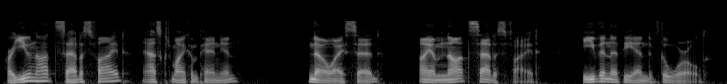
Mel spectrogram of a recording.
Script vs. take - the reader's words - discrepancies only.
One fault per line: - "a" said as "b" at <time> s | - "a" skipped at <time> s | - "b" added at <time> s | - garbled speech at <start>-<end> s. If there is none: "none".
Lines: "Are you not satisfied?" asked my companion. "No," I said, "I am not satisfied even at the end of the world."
none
